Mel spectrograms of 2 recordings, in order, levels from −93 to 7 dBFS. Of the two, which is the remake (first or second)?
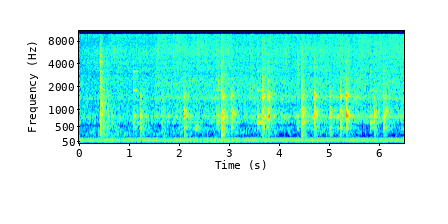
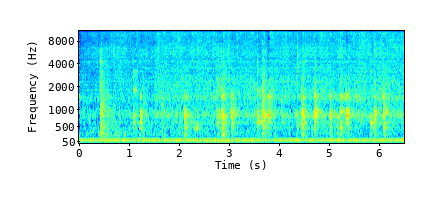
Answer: second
